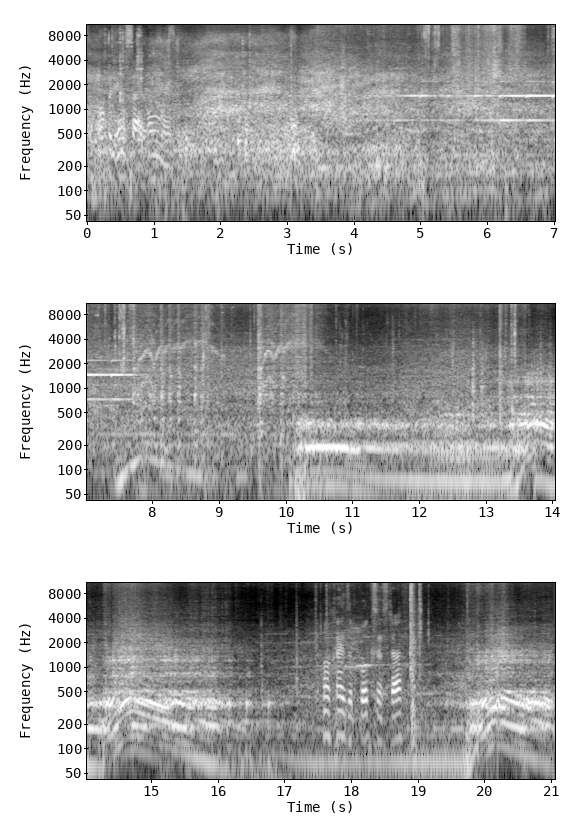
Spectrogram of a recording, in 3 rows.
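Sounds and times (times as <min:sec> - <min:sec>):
car engine revving: 0:01.4 - 0:21.0
steady high tone: 0:01.6 - 0:09.5, 0:15.3 - 0:19.7.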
